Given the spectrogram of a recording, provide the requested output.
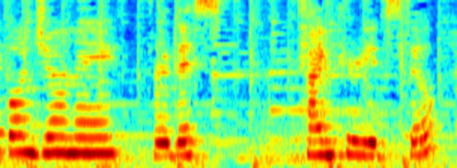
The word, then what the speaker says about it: bonne journée: This first one is how you're gonna say have a good day, and that's going to be bonne journée.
